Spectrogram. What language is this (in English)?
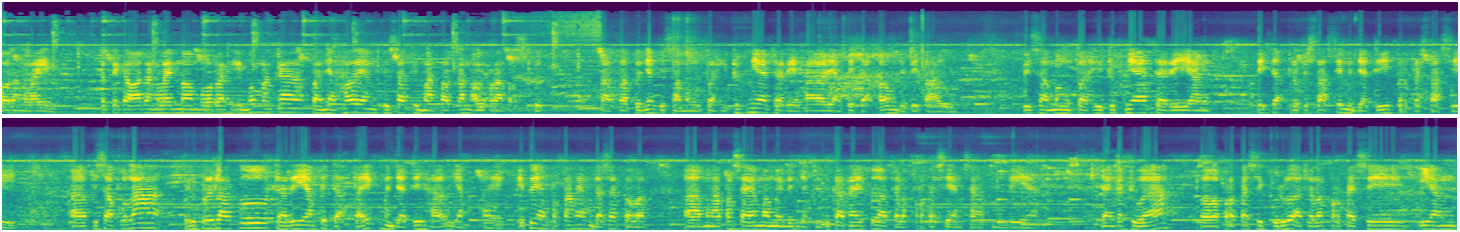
Indonesian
